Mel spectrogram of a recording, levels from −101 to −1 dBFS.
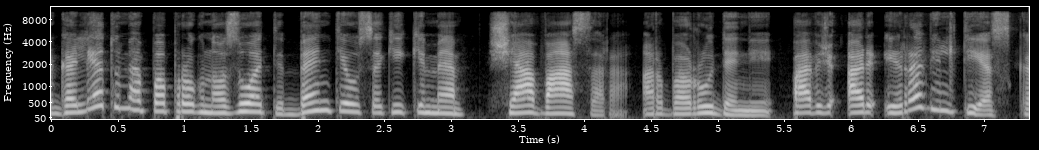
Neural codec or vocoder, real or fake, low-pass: vocoder, 22.05 kHz, 80 mel bands, Vocos; fake; 9.9 kHz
